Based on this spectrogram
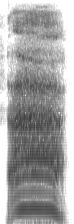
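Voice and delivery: sharp high shriek of alarm; a sudden piercing "Ah!"; a wife's frenzied shriek at her husband; frenzied cry. A narrator's reading. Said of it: "she cried out in a frenzy".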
